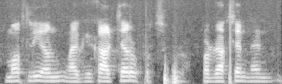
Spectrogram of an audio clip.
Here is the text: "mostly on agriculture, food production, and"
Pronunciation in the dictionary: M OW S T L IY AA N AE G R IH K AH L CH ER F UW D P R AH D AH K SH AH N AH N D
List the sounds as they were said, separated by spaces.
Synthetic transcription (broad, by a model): M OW S T L IY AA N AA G IH K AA L CH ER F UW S P R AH D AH K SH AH N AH N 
